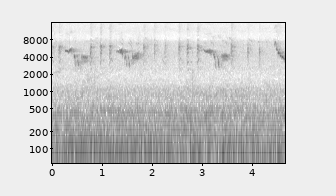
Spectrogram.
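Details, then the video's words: Song of a marsh warbler: quick high chirps and downward-sliding whistles in short repeated bursts, with brief pauses between phrases, against a faint low background hum. "Пение болотной камышевки"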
